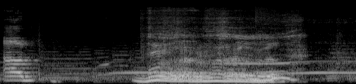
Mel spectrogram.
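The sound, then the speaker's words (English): Snarl of a direwolf in a tabletop fantasy game, imitated by a human voice as a rough, drawn-out growl with a wavering pitch, preceded by a brief vocal sound. “Ariadne, you smack him good across the face and the direwolf lets out a snarl.”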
